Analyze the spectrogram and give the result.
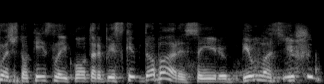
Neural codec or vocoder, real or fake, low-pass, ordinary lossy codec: codec, 16 kHz, 2 kbps, X-Codec, WavLM features, trained on Multilingual LibriSpeech; fake; 7.2 kHz; Opus, 64 kbps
